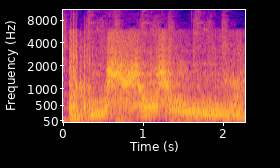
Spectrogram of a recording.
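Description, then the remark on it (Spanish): A loud puma roar rises into a rough, growling snarl, sustained for a couple of seconds with no other sounds. “Y un rugido del Pumas.”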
